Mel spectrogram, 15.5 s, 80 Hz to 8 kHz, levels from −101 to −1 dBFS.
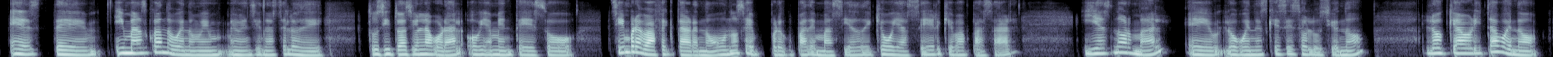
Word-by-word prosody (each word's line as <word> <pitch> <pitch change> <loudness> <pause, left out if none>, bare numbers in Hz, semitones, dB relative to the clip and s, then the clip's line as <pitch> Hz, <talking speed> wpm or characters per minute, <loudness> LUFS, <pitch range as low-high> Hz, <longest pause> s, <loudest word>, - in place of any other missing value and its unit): este, 185 -4 +1 0.3
y 230 - +2
más 230 0 +5
cuando, 255 -1 +3
bueno, 170 -3 +1
me 160 0 0
me 170 +1 -3
mencionaste 165 +1 -3
lo 180 -2 0
de 155 -1 -2 0.4
tu 195 - -1
situación 185 0 +1
laboral, 165 -3 +3
obviamente 175 -2 -1
eso 155 -1 -2 0.4
siempre 260 0 +5
va 185 - +8
a - - +11
afectar, 165 -3 +1
¿no?, 150 0 0
uno 175 -9 +1
se 170 - -2
preocupa 165 -4 -3
demasiado 145 - -3
de, 85 0 -5
¿qué - - -3
voy 180 -2 +2
a 155 - -2
hacer?, 180 +5 -5
¿qué 175 - -5
va 165 - -1
a - - -4
pasar?, 165 - -4 0.7
y 215 -2 0
es 220 +2 -2
normal, 245 - +1
eh, 170 -2 -1
lo 175 - 0
bueno 170 0 0
es 175 - -5
que - - -5
se - - -4
solucionó. 175 - -3 0.6
Lo 225 -1 +3
que 215 - -1
ahorita, 220 +4 +4
bueno, 170 - +1
175 Hz, 180 wpm, -21 LUFS, 160-195 Hz, 0.7 s, a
